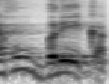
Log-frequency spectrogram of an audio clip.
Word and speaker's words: rubrica: o nome da palavra a palavra a pronúncia dela é rubrika tá um colega professor me corrigir esses dias no comentário no YouTube ele tá certo eu tenho costume de pronunciar a palavra rubricar como Rubens tá é um costume Ok então está errado a palavra é rubricar mesmo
